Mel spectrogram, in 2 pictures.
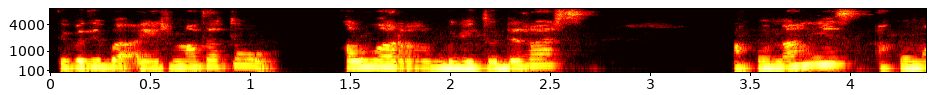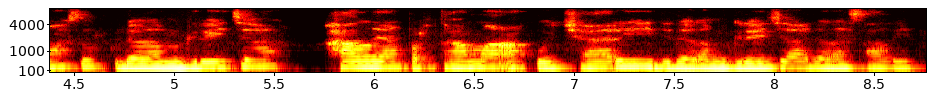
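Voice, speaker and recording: On a dull, lo-fi recording, a young woman retells how she came to faith, voicing the people she encountered with emotion and sincerity in a casual, story-like way. She speaks fairly quickly at medium pitch, with fairly even intonation, a darkish tone and a breathy edge.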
